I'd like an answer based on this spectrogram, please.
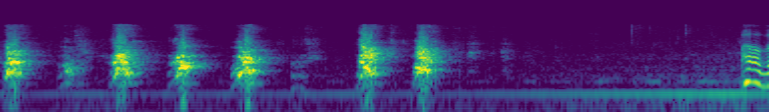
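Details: Rottweiler barking at a barbecue grill it thinks is about to attack him, with a Doberman nearby: six loud, sharp barks in quick succession over four seconds, then quiet over a steady low hum, ending with a short rising whine.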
